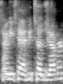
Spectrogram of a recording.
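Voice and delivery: botched, tangling, stumbling words. Trying the tongue twister quickly after asking for it five times fast. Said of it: "Say that five times fast".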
